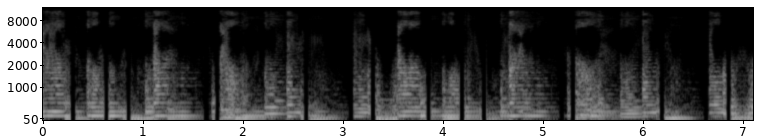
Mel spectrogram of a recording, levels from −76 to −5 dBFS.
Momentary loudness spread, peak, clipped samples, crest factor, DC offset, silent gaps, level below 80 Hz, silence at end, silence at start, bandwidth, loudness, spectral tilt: 7 LU; -16 dBFS; under 0.1%; 16 dB; under 0.1%; 0.84-0.88 s, 1.62-1.66 s, 2.62-2.66 s, 3.84-3.88 s, 5.17-5.21 s, 5.28-5.32 s, 6.84-6.88 s; -40 dBFS; 0 s; 0 s; 11.5 kHz; -35 LUFS; -5.5 dB/octave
